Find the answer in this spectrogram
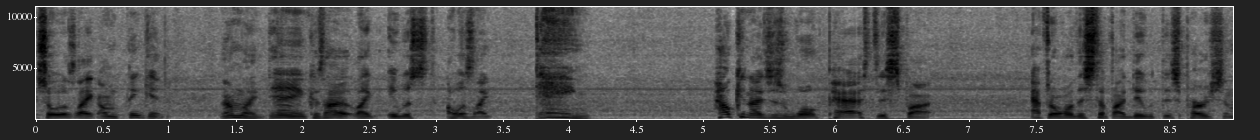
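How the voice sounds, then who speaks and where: Noticeable background noise sits behind a man with a fairly high pitch. He talks very fast with lively intonation. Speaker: vlogger. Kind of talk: casual monologue. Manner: halting.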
